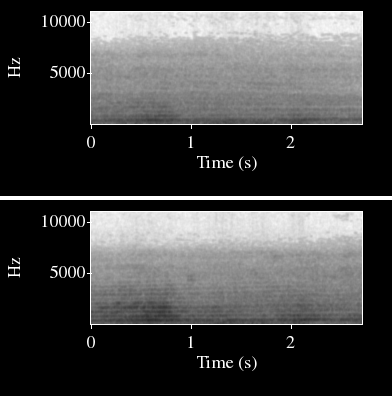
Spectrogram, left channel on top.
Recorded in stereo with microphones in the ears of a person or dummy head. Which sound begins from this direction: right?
A helicopter, at 0.0 s.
